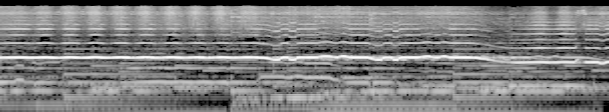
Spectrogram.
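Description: Background music: a flute holds long high notes with small ornaments over sustained low accompanying notes, the melody stepping down near the end.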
